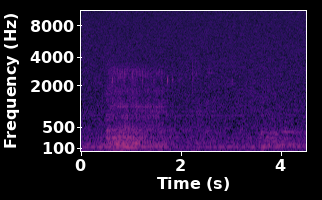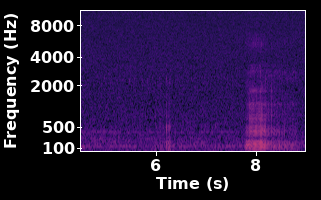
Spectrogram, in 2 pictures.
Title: Corso Snore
